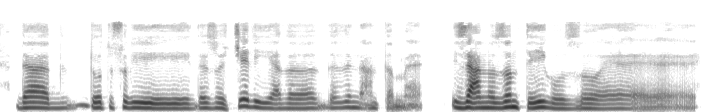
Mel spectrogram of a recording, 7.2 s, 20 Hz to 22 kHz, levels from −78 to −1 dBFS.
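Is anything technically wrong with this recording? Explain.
Yes. Throughout the speech there is likely AAC compression damage. The audio sounds plainly dull and smeared, as though the codec ran at a low bitrate, around 32 kbps. A spectrogram shows a hard ceiling with nothing above 9.7 kHz.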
